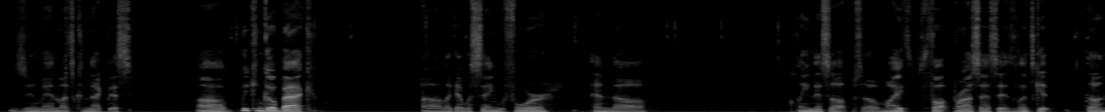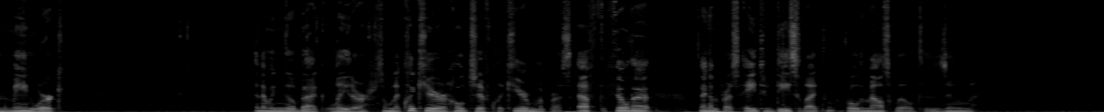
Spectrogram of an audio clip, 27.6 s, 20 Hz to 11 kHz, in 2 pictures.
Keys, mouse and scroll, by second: 2.9 click, 3.9 click, 4.4 click, 5.8 click, 6.4 click, 8.3 click, 11.5 click, 13.4 click, 16.2 click, 17.6 click, 18.4 click, 20.9 f, 23.1 scroll down 1, 23.6 middle click.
